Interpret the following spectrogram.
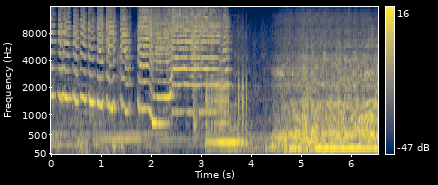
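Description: Free-improvised music: pitched wind-like lines slide and step in pitch, the sound drops away briefly about four seconds in, then a noisier, busier texture comes in over a low pulsing tone.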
